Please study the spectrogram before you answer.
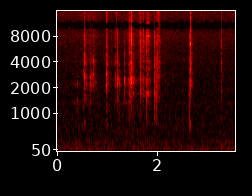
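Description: A metal craft blade scrapes and carves curls off the edge of a solid, rectangular dry bar of blue-and-white striped soap held in the hand. About ten short, crisp, bright scraping crackles are heard, each dying away almost instantly, with the busiest cluster in the first two seconds. Underneath is a faint low rumble and a steady thin high tone.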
